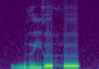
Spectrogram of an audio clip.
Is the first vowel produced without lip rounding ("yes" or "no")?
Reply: yes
